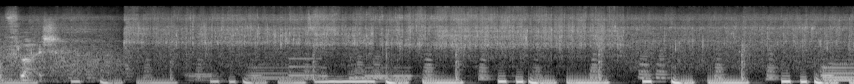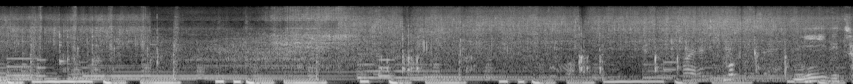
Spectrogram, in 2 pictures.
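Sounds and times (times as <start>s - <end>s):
background music with low notes: 0.0s - 17.0s
food sizzling in a pan: 0.3s - 17.0s.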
